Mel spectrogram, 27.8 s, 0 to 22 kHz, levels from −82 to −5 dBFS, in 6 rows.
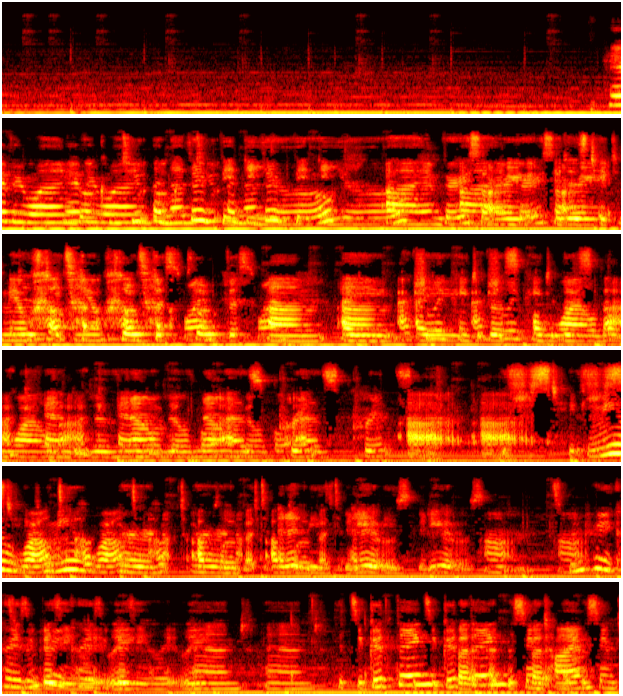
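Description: A second, slower capture path or an out-of-step edit has likely mixed the audio in twice, producing a doubled audio track throughout. A full-band copy trails about half a second behind, roughly 5 dB quieter, with no decay or room colour, so every sound repeats as a flat, distinct echo.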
